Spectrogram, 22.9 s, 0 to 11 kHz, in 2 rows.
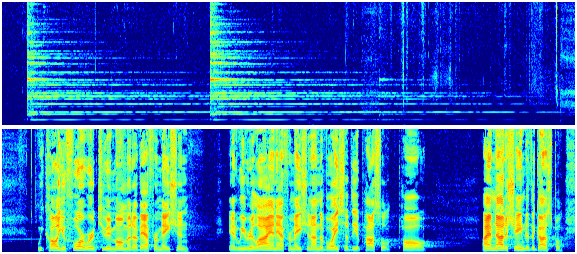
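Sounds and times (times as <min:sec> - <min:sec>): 
soft bell chimes: 0:00.5 - 0:11.1
speech: 0:12.2 - 0:15.3, 0:16.0 - 0:20.0, 0:21.1 - 0:22.9.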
